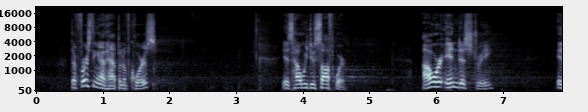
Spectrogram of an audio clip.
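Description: A man speaks calmly into a microphone, echoing slightly in a large hall.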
